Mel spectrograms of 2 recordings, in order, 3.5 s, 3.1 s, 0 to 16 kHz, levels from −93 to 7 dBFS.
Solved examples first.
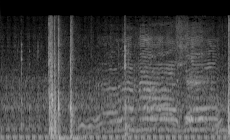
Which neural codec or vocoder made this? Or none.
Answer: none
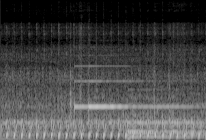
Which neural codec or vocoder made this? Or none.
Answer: none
